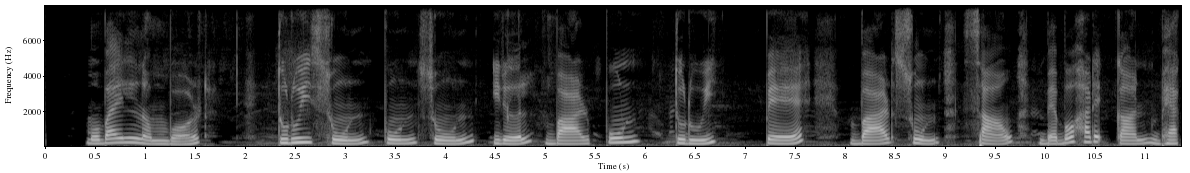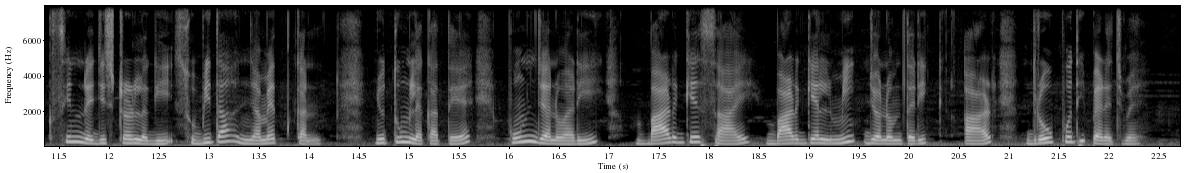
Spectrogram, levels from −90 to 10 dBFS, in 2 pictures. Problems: background sounds at intervals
